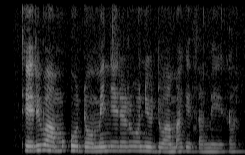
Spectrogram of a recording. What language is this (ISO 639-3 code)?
kik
